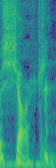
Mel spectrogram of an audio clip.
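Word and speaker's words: Jeannot Szwarc: say spell it again s z v a r c sharp shark shark yep je no shark and this is a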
